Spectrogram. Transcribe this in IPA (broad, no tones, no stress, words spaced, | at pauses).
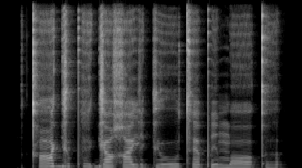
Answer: kʰɑ ɡʲʊpʰɛ̤ ɡʲɑχæji kʲuːtʰɛpʼi mɔːkʼə̤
